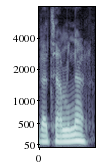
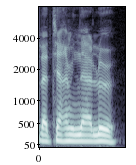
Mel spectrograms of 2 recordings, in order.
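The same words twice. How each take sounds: First: The final E is silent after the L. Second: The final E is sounded as a vowel. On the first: The speaker calls it right. "You don't pronounce it" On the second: The speaker calls it wrong. "You don't say la terminale"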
